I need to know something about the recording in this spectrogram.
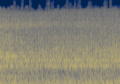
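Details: Mercedes engine idling after belt tensioner damper repair and greasing: quiet, steady idle with an even hum and no knocking or rattle from the belt side; the roller no longer rattles; normal.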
